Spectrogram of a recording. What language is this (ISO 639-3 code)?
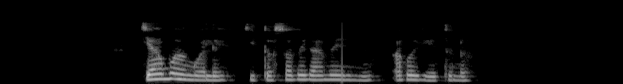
kln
